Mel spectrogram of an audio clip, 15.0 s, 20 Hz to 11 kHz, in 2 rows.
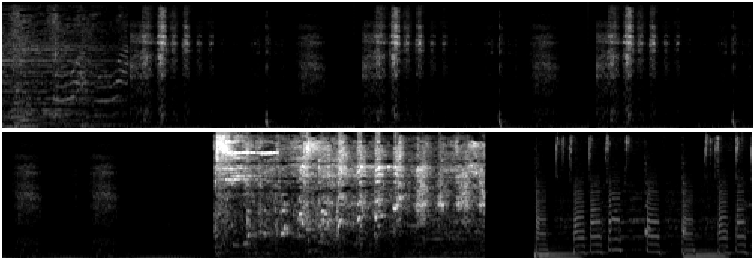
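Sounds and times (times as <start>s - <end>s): crashing shattering noise: 9.6s - 11.9s.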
